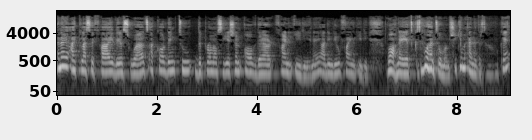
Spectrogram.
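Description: A woman speaks at a fairly quick pace with a fairly high pitch and lively intonation. Her voice is somewhat breathy. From Algeria. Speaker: English teacher. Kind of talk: tutorial. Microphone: phone near.

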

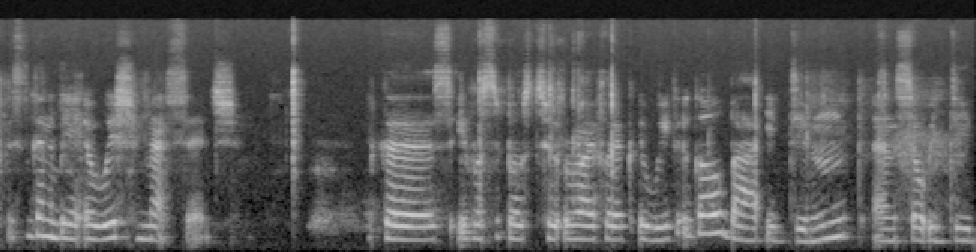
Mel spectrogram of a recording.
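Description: A woman's fairly high, somewhat breathy voice with a dark, mellow tone and a non-native accent, at a very slow pace with ordinary pitch variation over light background noise. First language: not English. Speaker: collector unboxing mail. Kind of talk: casual unboxing talk to camera. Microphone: phone near.

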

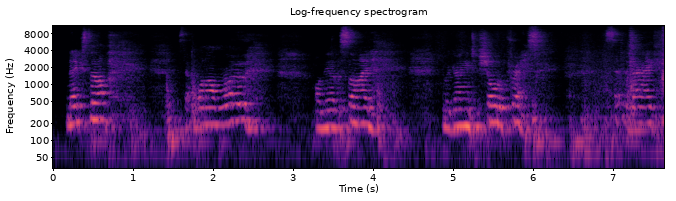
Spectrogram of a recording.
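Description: Amid noticeable background noise and audible room echo, a man talks at a moderate pace with a high pitch and fairly even intonation. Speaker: fitness instructor. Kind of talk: workout instruction. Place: gym.

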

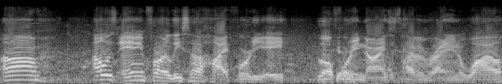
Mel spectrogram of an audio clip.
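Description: Crowd noise fills the background as a man talks at a fairly quick pace. The sound is dry with no echo. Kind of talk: interview answer. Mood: calm, pleased after win. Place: stadium.

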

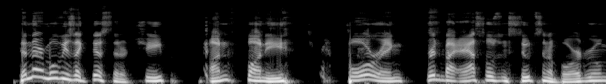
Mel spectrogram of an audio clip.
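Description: Fairly quick, lively speech with a dark, mellow tone and a dry, close sound with no echo. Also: man.

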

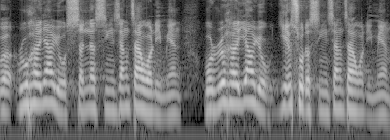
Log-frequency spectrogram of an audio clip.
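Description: The tone is animated, with ordinary pitch variation. The background is quiet. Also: man. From Malaysia. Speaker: preacher. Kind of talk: sermon; preacher in full flow, rousing sermon with crowd call-and-response. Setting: church. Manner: animated, interactive, repeated OK and Amen calls to congregation; fervent, emphatic, urging in full flow. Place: church. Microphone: handheld.

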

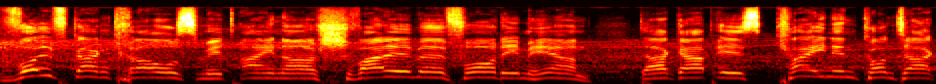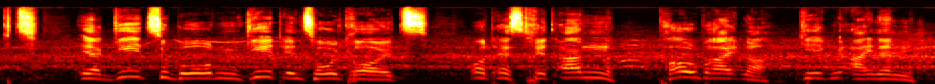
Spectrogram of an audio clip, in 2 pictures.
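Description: Over noticeable background noise, a man speaks in a dramatic tone at a high pitch and a very slow pace, with ordinary pitch variation and very even loudness. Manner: rising excitement as the match turns dramatic.

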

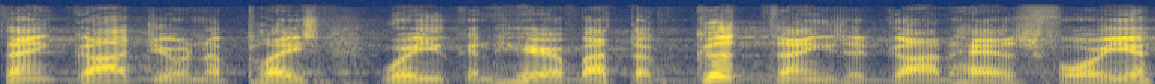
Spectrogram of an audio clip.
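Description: At a fairly quick pace, a man with a bright, sharp tone speaks against a quiet background. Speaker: preacher. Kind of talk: sermon. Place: church. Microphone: headset.

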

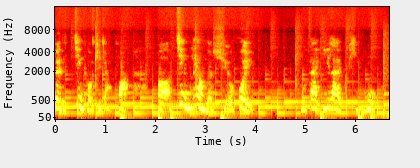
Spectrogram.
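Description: A woman's very slow speech over clear background music. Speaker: novice livestream host. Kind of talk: casual talk to camera. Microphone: webcam.

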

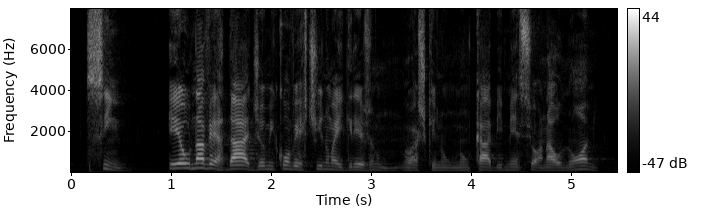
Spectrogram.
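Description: A man at a fairly quick pace with lively intonation and big swings in loudness, over a quiet background. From Brazil, Minas Gerais (Ipatinga); Minas Gerais, Brazil. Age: 40s. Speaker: businessman, former volleyball player; interview guest. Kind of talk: interview testimony. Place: studio. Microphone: lapel.

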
